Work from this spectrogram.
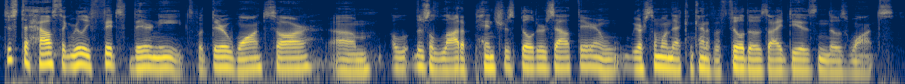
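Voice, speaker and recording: A man's voice: lowish voice, steady tone, moderate pace, few pauses, no echo. A man who builds custom homes, a guest on a radio show, giving short agreeable answers and plain explanations.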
